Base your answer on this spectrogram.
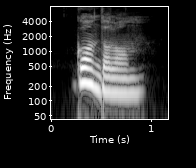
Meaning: first-person singular indicative present definite of gondol
- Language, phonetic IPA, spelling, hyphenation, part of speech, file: Hungarian, [ˈɡondolom], gondolom, gon‧do‧lom, verb, Hu-gondolom.ogg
